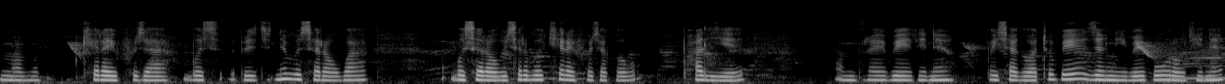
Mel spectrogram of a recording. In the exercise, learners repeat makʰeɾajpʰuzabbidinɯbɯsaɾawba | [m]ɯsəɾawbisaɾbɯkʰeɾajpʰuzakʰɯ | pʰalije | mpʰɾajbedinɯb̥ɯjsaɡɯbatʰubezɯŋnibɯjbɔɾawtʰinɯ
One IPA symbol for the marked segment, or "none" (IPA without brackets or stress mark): b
